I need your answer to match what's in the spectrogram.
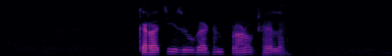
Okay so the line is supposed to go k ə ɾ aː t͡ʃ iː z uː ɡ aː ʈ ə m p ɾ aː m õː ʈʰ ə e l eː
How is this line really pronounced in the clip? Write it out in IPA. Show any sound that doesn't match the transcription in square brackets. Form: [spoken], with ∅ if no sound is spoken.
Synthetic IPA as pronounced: k ə ɾ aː t͡ʃ iː z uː ɡ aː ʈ ə [n] p ɾ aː [ɳ] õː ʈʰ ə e l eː

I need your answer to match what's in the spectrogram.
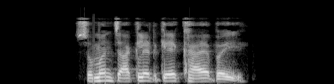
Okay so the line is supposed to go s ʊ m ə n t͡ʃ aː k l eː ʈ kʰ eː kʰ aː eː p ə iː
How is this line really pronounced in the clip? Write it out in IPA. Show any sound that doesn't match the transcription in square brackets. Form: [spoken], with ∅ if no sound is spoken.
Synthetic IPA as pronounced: s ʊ m ə n t͡ʃ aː k l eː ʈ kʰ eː kʰ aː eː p ə iː

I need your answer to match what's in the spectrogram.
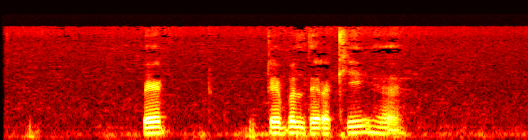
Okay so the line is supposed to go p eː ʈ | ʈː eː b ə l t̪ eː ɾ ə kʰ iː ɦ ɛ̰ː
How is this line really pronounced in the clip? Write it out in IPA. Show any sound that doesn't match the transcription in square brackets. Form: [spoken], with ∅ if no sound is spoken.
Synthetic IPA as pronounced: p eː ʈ | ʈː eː b ə l t̪ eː ɾ ə kʰ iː ɦ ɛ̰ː

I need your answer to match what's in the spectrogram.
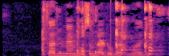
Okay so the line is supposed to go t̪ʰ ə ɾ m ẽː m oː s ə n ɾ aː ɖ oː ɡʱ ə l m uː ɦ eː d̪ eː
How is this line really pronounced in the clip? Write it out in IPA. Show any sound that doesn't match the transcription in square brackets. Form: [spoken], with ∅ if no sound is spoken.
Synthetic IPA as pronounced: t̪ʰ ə ɾ m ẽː m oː s ə [m] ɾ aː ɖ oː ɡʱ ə [ɾ] m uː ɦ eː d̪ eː

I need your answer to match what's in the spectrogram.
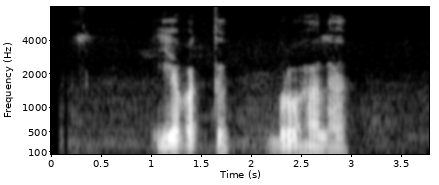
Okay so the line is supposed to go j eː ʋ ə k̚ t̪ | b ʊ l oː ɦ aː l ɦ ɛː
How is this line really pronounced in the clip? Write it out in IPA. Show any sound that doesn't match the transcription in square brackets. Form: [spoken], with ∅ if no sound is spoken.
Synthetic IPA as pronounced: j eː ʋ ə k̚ t̪ | b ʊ [ɾ] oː ɦ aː l ɦ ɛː

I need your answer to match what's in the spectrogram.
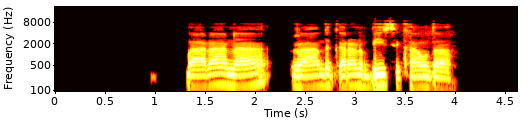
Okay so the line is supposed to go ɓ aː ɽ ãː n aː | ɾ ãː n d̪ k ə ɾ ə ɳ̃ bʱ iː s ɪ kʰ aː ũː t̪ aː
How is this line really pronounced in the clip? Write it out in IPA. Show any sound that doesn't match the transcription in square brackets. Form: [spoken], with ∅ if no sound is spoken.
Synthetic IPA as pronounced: ɓ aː [ɾ] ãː n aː | ɾ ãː n d̪ k ə ɾ ə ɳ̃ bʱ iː s ɪ kʰ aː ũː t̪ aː

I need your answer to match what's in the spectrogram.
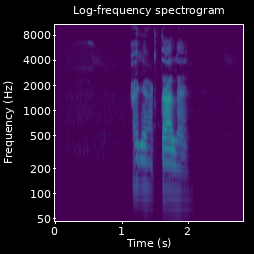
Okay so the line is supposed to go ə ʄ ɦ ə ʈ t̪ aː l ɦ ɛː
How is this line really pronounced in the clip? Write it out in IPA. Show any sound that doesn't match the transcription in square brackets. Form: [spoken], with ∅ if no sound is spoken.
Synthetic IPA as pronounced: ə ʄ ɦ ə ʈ t̪ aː l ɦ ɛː

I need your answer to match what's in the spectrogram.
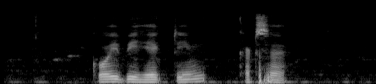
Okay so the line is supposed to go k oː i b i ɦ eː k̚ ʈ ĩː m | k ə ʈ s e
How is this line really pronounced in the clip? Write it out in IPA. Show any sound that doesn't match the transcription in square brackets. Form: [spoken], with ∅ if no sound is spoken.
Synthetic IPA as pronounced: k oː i b i ɦ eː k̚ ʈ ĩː m | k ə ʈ s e

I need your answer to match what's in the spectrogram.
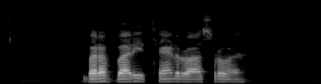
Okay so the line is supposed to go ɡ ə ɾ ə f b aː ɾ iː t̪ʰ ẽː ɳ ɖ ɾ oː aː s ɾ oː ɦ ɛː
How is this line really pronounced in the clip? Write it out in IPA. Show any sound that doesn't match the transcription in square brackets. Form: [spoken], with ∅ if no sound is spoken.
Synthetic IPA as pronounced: [b] ə ɾ ə f b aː ɾ iː t̪ʰ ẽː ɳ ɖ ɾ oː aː s ɾ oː ɦ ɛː

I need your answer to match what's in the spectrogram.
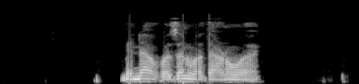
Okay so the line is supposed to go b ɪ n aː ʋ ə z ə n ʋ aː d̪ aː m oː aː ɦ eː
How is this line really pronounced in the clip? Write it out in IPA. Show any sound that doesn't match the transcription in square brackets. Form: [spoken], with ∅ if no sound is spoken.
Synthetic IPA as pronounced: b ɪ n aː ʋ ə z ə n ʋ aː d̪ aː [ɳ] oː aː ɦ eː

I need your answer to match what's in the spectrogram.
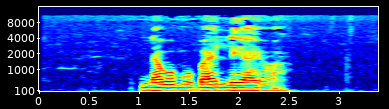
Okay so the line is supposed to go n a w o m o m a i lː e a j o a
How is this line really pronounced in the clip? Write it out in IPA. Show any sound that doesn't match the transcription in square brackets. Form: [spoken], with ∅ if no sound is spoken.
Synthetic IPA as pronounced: n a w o m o [b] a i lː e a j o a

